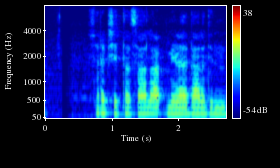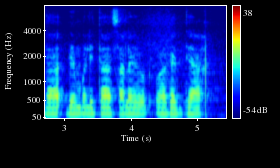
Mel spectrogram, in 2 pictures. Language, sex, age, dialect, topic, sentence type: Kannada, male, 46-50, Dharwad Kannada, banking, statement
